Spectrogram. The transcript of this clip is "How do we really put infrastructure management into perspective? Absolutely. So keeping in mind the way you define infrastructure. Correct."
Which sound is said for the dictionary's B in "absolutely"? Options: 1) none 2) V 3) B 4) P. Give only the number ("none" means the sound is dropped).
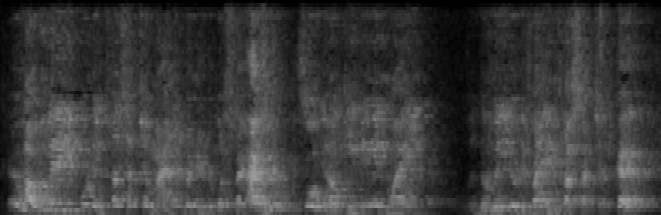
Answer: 1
